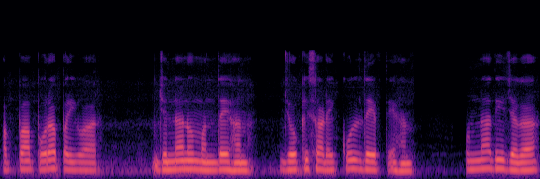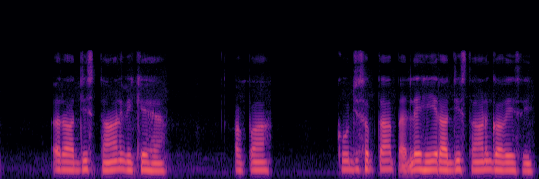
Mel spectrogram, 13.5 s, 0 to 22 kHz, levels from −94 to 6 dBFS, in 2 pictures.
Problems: background sounds at intervals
